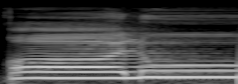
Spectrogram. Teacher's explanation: Hukum tajwidnya adalah mad tabi'i dhahiri, sebab ada alif yang sebelumnya berharokat fathah. Cara bacanya, qaf dipanjangkan 2 harokat. Qalu. Lu, hukum tajwidnya adalah mad tabi'i dhahiri, sebab ada waw sukun didahului harokat dhammah.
